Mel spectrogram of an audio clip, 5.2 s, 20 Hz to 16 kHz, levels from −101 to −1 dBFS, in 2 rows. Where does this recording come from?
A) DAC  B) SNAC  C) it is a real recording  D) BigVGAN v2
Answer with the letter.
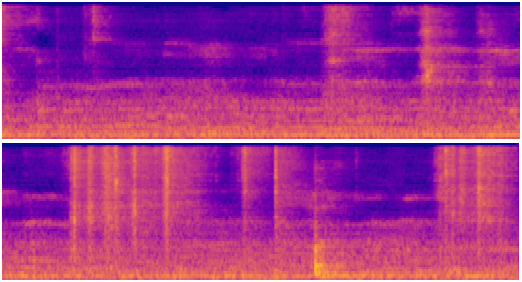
B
